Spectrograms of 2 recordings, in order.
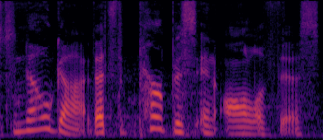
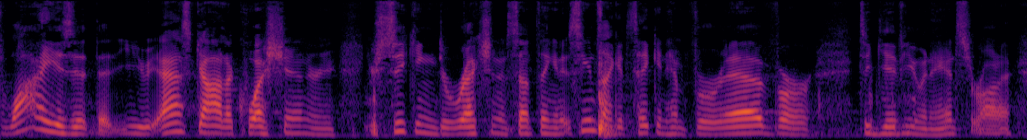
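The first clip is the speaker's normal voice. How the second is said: normal talking voice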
